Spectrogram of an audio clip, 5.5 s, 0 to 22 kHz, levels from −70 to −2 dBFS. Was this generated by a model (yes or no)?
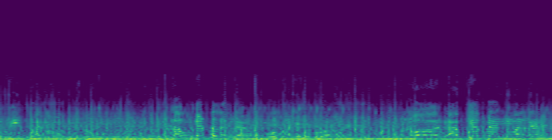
yes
